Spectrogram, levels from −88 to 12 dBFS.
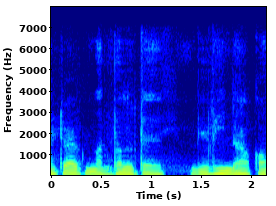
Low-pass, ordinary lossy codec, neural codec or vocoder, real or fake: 7.2 kHz; none; codec, 16 kHz, 0.8 kbps, ZipCodec; fake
